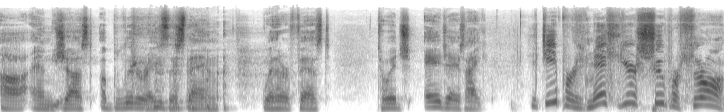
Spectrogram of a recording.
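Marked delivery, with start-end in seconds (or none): 5.4-7.3 put-on lisping child voice, pitched much higher. Narrator voicing AJ after Lucy smashes something with her fist; AJ's lisping kid voice. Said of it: "So is your lisp, kid".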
